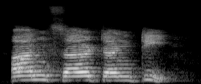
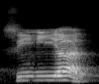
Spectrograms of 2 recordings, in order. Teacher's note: We are stressing on sir, C-E-R. This is the third from the last syllable.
